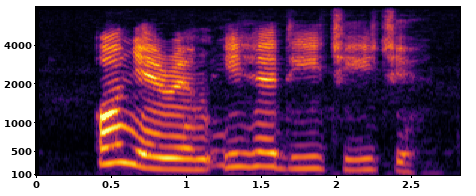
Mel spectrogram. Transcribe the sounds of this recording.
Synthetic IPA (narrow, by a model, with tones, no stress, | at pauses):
o˦ɲe˨ɾe˨m̩˦i˦ɦe˦di˨i˦t͡ʃi˨i˦t͡ʃe˨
